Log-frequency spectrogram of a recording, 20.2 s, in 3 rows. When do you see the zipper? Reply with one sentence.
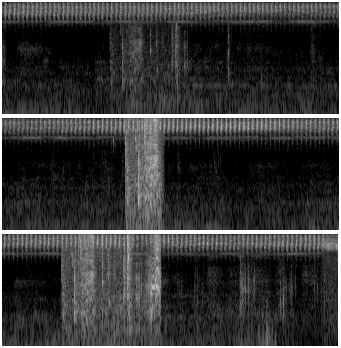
You can hear the zipper from 2.1 to 3.8 s, from 9.2 to 10.0 s and from 14.7 to 16.7 s.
